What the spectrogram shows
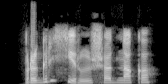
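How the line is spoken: Snorting, wry. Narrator (Russian): хмыкнул Нил

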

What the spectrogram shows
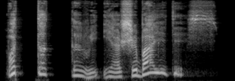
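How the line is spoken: Joyful squeal. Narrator (Russian): радостно взвизгнул первый мыслитель

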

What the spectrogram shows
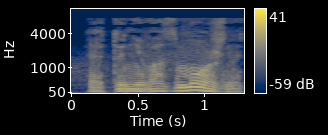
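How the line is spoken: Quiet. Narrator (Russian): тихо сказал он

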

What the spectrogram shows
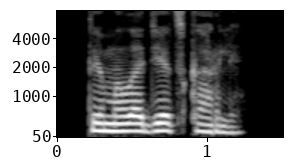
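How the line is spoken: Soft. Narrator (Russian): мягко сказал Ник

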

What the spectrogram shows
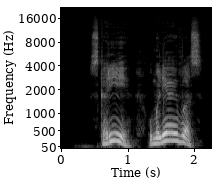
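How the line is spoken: Exclaimed. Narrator (Russian): воскликнул Сайтримба

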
